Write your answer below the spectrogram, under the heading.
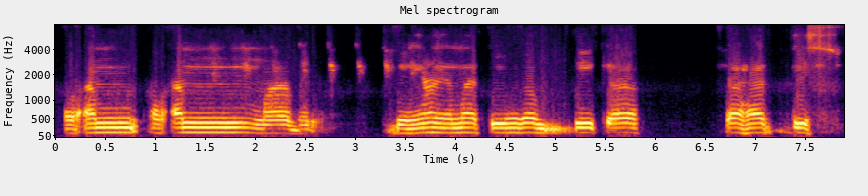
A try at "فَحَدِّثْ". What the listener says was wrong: ফাহাদ্দিস, একটু নরম করে তা।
